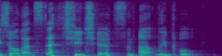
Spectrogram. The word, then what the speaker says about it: Hartlepool: Remember we saw that statue, Jess, in Hartlepool. It's actually pronounced Hartlepool.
